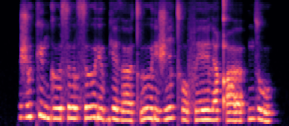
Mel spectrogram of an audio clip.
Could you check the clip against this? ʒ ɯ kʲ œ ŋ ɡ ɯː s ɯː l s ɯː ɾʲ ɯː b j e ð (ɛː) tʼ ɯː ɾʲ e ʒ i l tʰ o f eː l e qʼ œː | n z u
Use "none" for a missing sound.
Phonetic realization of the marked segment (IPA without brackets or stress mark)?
œː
